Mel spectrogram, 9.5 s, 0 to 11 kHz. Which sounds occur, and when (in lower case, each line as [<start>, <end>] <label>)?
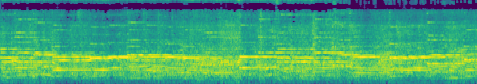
[0.00, 9.54] music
